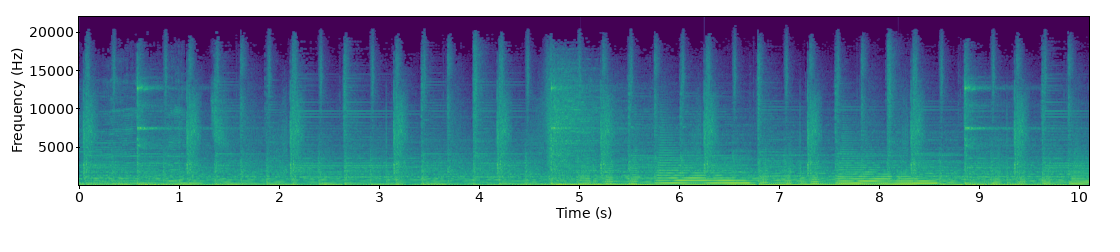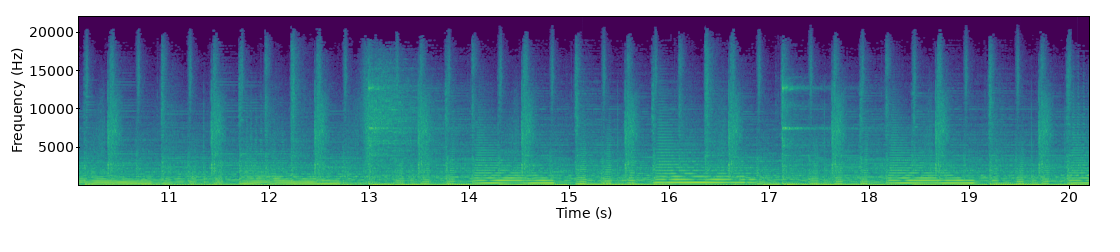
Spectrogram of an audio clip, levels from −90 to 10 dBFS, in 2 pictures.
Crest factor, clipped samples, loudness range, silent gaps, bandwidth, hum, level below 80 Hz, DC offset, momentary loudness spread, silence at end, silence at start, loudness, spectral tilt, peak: 10 dB; under 0.1%; 5 LU; none; 19 kHz; none; -16 dBFS; under 0.1%; 6 LU; 0 s; 0 s; -12 LUFS; -5.5 dB/octave; 0 dBFS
